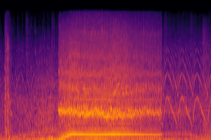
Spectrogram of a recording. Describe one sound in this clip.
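A car engine revs up and roars.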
